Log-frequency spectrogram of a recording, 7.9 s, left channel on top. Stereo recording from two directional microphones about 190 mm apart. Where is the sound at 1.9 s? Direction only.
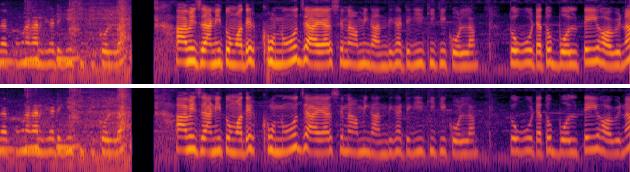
20° left (ahead or behind).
